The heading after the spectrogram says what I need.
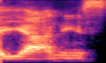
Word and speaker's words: Giannis: de Adrian Wojnarowski de ESPN sur l'histoire de Giannis, donc quand il était jeune en Grèce. Tu vois que Kevin prononce pas le nom comme moi.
